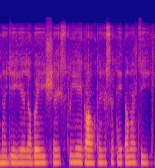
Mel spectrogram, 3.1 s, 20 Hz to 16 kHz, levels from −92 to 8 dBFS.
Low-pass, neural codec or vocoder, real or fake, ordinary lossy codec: 10.8 kHz; codec, 24 kHz, 0.9 kbps, WavTokenizer, medium music audio release; fake; MP3, 96 kbps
